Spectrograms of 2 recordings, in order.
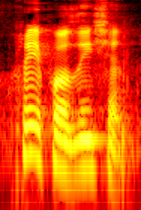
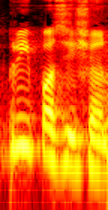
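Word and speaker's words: preposition: প্রেপজিশন, এটার উচ্চারণ হয়তো প্রিপজিশন না, এটার উচ্চারণ প্রেপজিশন। একটু আপনারা ইংলিশ এটা খুঁজে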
